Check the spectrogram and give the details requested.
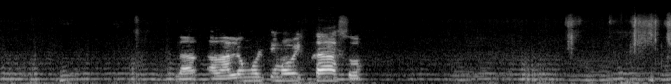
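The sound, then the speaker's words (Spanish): A steady drone of many honeybees buzzes around an open Langstroth-type hive box throughout, with a person talking briefly over the humming swarm in the middle. “Esta es la caja tipo Langstro, la colmena Langstro.”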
